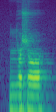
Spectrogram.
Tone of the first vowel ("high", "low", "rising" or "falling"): high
